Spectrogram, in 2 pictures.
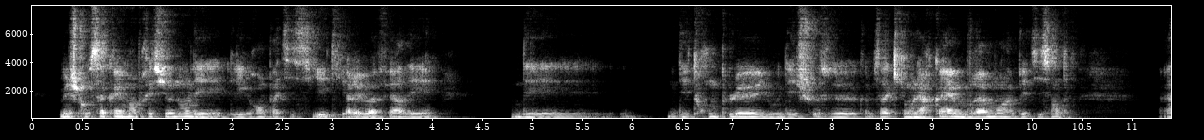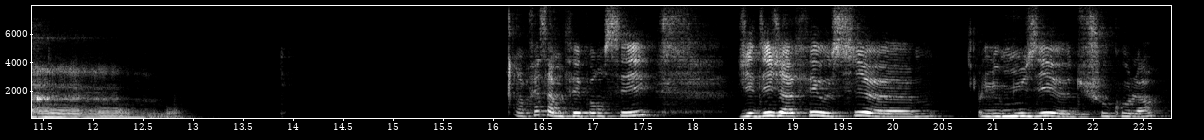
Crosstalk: none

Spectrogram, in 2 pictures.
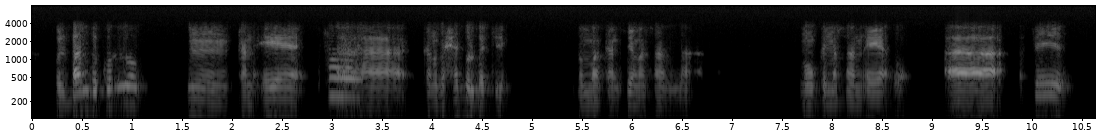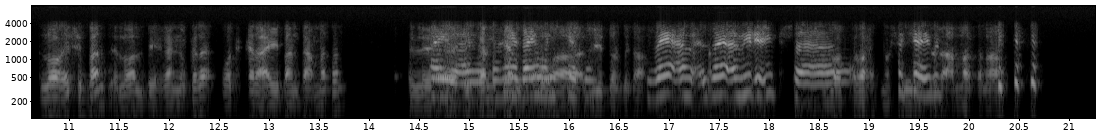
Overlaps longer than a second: present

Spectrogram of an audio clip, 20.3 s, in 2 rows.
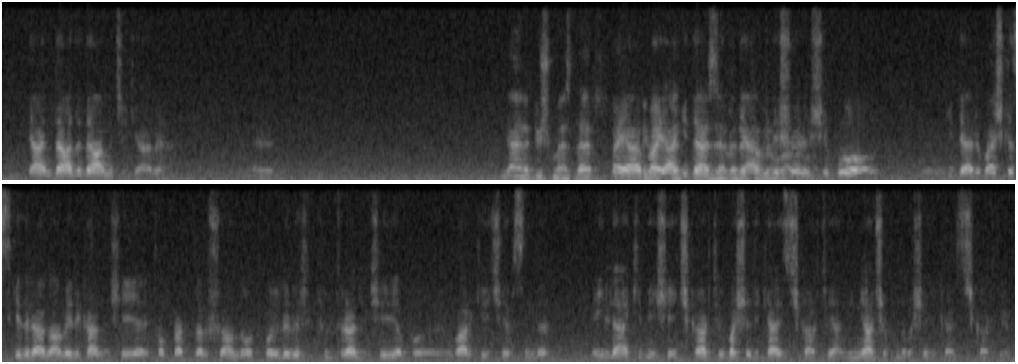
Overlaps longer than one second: present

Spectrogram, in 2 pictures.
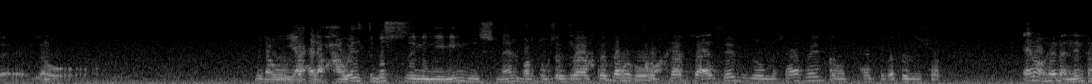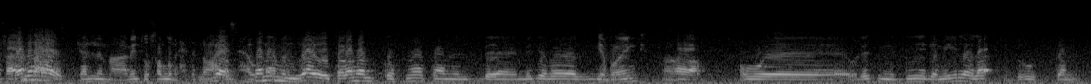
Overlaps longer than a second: present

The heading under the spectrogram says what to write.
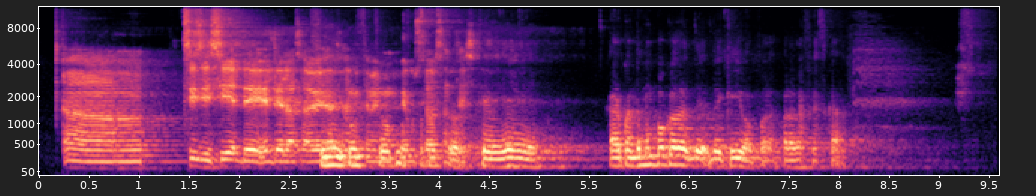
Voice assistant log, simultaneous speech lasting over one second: present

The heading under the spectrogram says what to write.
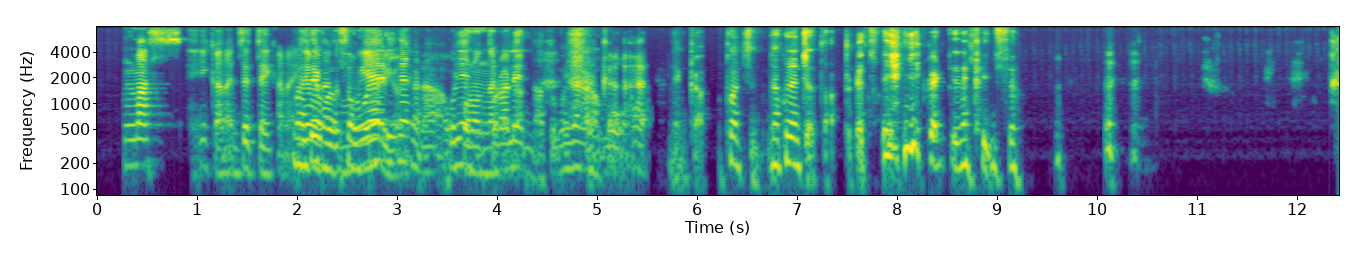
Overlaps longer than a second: present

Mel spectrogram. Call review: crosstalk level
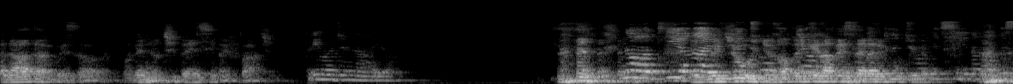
present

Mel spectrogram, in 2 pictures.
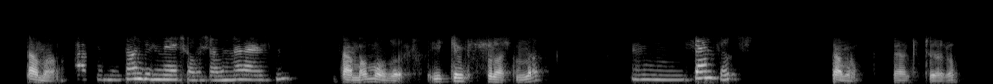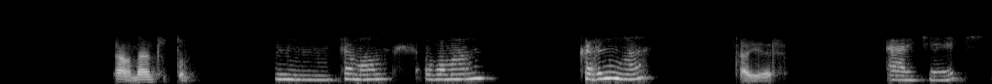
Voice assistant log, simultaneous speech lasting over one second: none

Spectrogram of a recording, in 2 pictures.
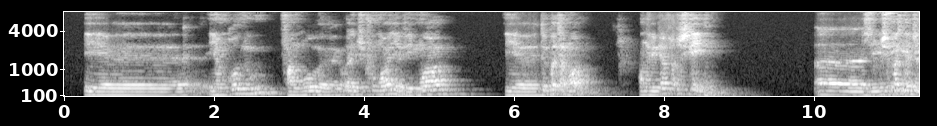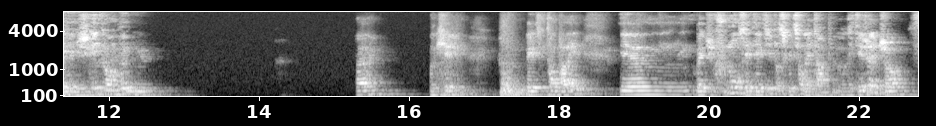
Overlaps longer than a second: present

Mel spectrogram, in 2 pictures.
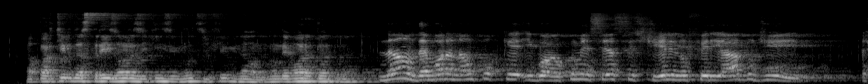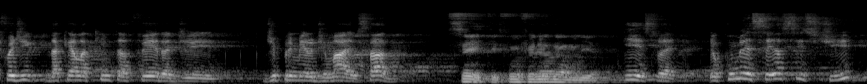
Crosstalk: none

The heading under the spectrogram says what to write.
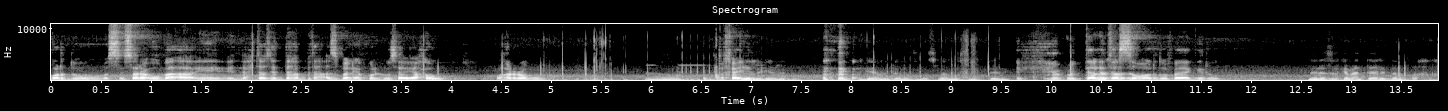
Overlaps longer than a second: none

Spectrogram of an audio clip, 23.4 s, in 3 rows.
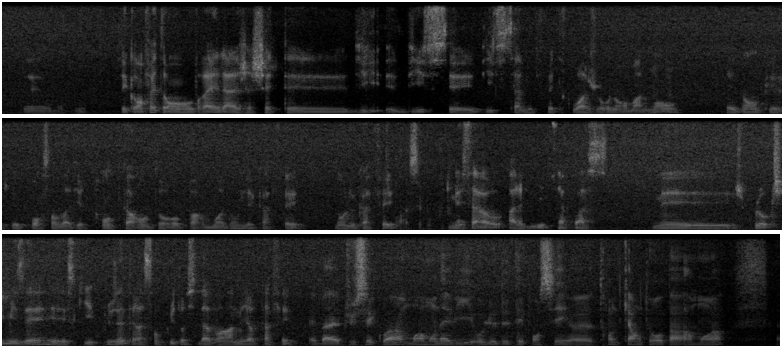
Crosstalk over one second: none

